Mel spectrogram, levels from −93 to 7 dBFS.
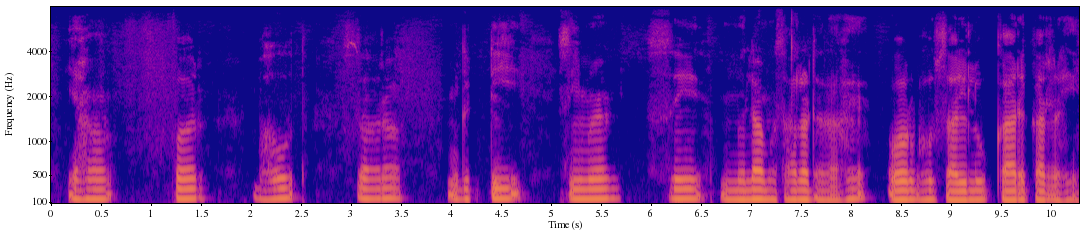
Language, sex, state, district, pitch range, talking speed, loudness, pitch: Hindi, male, Uttar Pradesh, Jalaun, 130-145 Hz, 110 wpm, -29 LUFS, 140 Hz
